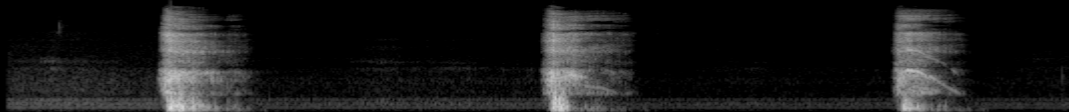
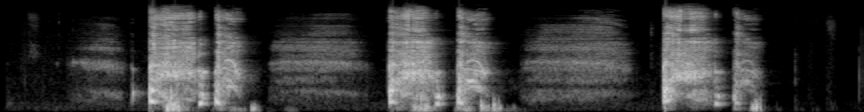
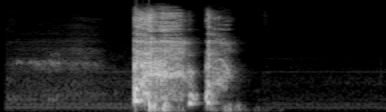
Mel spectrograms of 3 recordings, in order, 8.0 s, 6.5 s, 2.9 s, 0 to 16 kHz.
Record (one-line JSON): {"exhalation_length": "8.0 s", "exhalation_amplitude": 32768, "exhalation_signal_mean_std_ratio": 0.23, "three_cough_length": "6.5 s", "three_cough_amplitude": 32767, "three_cough_signal_mean_std_ratio": 0.44, "cough_length": "2.9 s", "cough_amplitude": 32760, "cough_signal_mean_std_ratio": 0.34, "survey_phase": "beta (2021-08-13 to 2022-03-07)", "age": "18-44", "gender": "Female", "wearing_mask": "No", "symptom_runny_or_blocked_nose": true, "symptom_sore_throat": true, "symptom_fatigue": true, "symptom_headache": true, "symptom_onset": "2 days", "smoker_status": "Never smoked", "respiratory_condition_asthma": false, "respiratory_condition_other": false, "recruitment_source": "REACT", "submission_delay": "2 days", "covid_test_result": "Negative", "covid_test_method": "RT-qPCR", "influenza_a_test_result": "Negative", "influenza_b_test_result": "Negative"}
